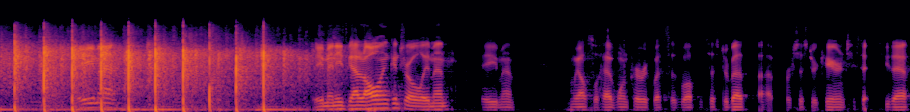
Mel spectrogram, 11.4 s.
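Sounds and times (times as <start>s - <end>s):
audience applauding: 0.0s - 4.8s
speech: 4.0s - 6.5s, 7.1s - 11.3s.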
